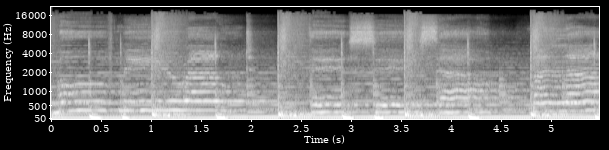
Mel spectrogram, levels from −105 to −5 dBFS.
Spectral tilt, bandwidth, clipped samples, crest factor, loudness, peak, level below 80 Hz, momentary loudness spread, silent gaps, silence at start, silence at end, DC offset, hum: -5 dB/octave; 18 kHz; under 0.1%; 10 dB; -12 LUFS; 0 dBFS; -14 dBFS; 3 LU; none; 0 s; 0 s; under 0.1%; none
